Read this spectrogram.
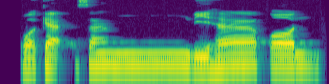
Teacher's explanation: سين تنوين بالفتح مخفى عند الدال مكسورة بغن حركتين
